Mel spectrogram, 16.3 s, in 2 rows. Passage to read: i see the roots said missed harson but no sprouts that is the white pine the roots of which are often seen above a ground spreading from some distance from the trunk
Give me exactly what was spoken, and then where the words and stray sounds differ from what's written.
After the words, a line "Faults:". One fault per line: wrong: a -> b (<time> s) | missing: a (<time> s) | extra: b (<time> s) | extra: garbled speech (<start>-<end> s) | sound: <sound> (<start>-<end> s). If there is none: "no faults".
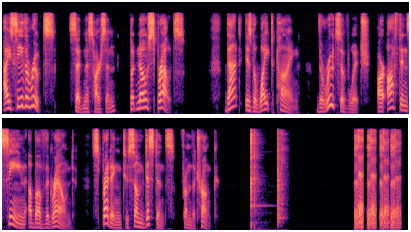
i see the roots said miss harson but no sprouts that is the white pine the roots of which are often seen above the ground spreading to some distance from the trunk
Faults:
wrong: missed -> miss (1.6 s)
wrong: a -> the (9.0 s)
wrong: from -> to (10.5 s)
sound: tap (13.1-13.9 s)
sound: laugh (15.2-16.1 s)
